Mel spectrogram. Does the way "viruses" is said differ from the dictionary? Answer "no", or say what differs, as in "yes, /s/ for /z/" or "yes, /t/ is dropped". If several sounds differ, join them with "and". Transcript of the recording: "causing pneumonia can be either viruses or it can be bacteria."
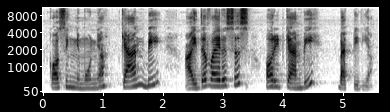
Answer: yes, /s/ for /z/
